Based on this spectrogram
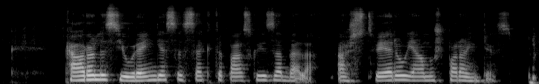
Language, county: Lithuanian, Kaunas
